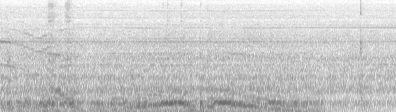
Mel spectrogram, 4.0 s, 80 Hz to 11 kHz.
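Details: 3D printer after nozzle change and bed re-levelling, earlier prints jammed and broke filament: soft stepper whir sweeping in pitch as the head moves, even and unforced; printing normally.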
